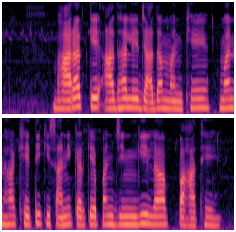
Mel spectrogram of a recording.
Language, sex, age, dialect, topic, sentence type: Chhattisgarhi, female, 18-24, Western/Budati/Khatahi, banking, statement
